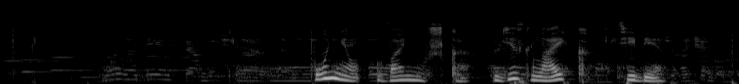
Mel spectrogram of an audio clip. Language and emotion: Russian, neutral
